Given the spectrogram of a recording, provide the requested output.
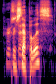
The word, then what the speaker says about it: Persepolis: That's I'm going to mispronounce this now. Persepolis? – Persepolis. – Persepolis. Sorry about that.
